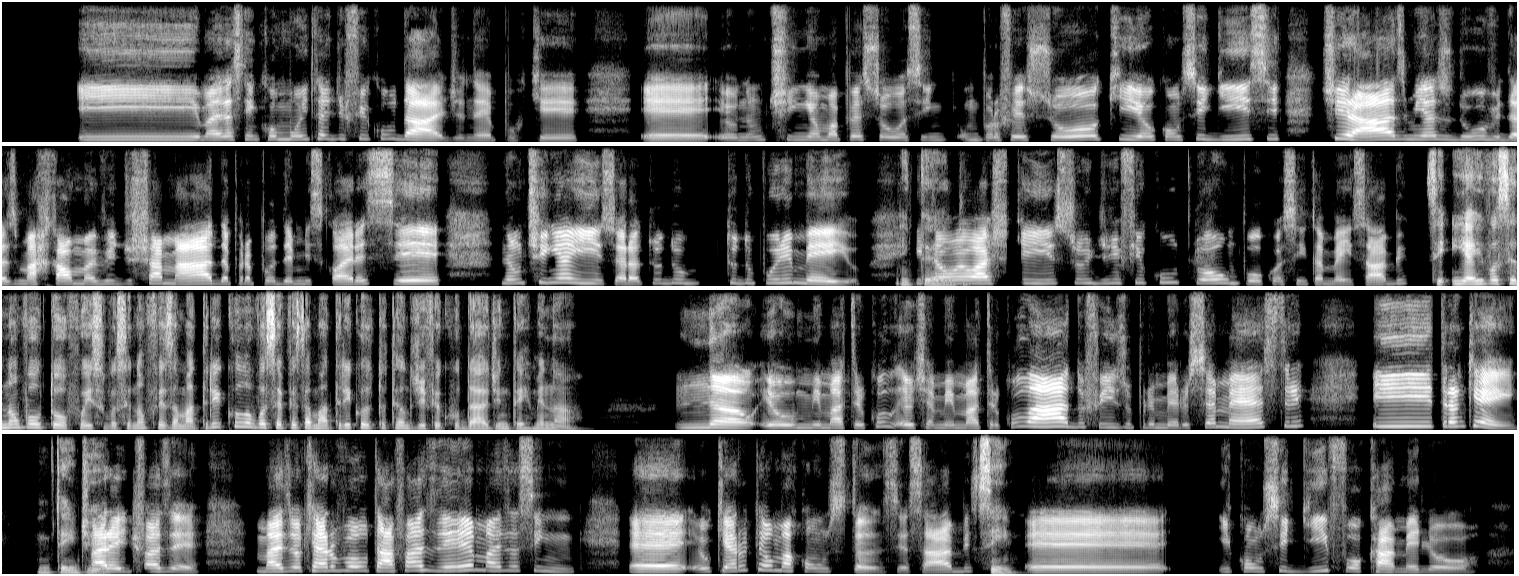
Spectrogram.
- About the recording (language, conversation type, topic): Portuguese, advice, Como posso retomar projetos que deixei incompletos?
- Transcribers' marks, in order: tapping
